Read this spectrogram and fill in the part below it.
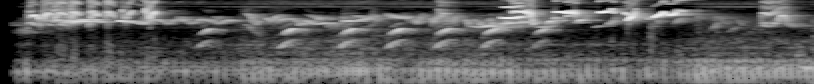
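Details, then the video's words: Oriental magpie-robin song played to prompt reluctant magpie-robins into singing: high bright varied whistles and buzzy chatter, then a steady run of short descending notes repeated about three times a second, with further rich phrases and a faint low hum. "suara burung kacer bagus untuk pancingan kacer malas bunyi"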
